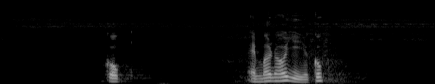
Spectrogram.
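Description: A young man speaks up sharply and close by.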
